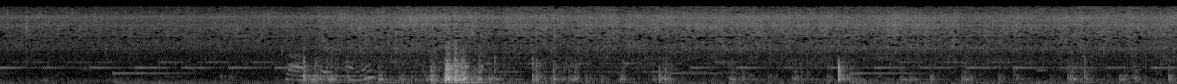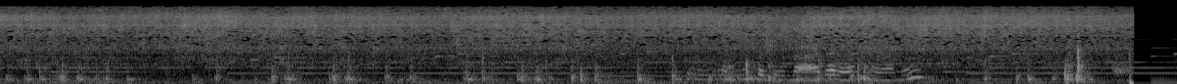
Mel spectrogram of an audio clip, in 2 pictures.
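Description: Chopped onions and green chillies sizzling as they fry over high heat in a metal wok, with a wooden spatula scraping and knocking against the pan as they are stirred; the loudest knock comes about four seconds in. The sound cuts off suddenly near the end.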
